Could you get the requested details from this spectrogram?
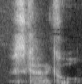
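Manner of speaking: hushed, pleased aside; quiet inner voice. Retold or imitated. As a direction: mutter it like a private thought. Retelling inner thought at bar.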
